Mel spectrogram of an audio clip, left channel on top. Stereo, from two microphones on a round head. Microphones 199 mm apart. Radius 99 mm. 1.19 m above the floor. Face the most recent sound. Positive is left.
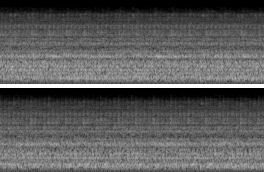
turn(degrees=-40)  # may be behind; listen again after turning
